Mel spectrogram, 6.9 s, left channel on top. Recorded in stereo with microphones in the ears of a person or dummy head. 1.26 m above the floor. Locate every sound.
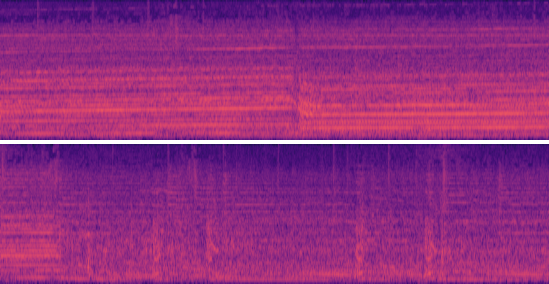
Only background noise.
